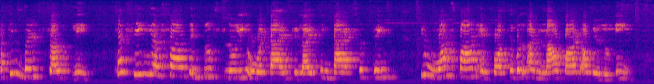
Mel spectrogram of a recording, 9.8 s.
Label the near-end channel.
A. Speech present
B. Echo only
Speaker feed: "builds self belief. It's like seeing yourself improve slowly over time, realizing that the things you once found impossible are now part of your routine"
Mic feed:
B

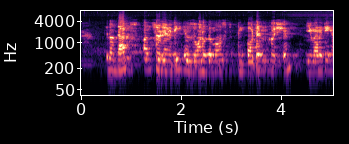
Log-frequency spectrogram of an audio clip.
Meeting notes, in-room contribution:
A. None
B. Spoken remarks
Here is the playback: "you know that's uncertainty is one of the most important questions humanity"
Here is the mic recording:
A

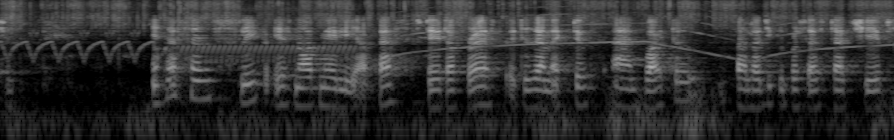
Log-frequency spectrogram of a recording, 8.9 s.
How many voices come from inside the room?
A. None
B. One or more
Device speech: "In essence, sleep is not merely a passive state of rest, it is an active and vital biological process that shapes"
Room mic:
A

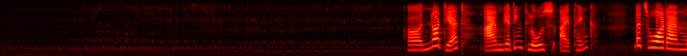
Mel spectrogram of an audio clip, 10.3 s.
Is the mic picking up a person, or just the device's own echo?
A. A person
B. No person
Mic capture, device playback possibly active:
A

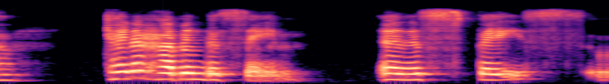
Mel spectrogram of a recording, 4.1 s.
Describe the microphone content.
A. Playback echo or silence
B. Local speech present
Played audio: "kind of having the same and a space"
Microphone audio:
A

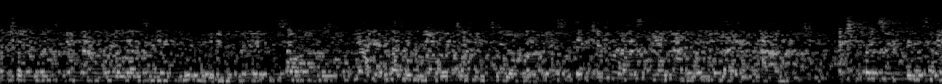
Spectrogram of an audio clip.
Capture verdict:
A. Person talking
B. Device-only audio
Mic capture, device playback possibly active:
B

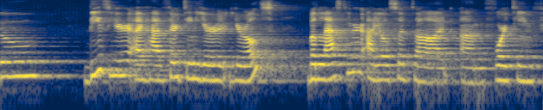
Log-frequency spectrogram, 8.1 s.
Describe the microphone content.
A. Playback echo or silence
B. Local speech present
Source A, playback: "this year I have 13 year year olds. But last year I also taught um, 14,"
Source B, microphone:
A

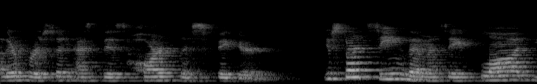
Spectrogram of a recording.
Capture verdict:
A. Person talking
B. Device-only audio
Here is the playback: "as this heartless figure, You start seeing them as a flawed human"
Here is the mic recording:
B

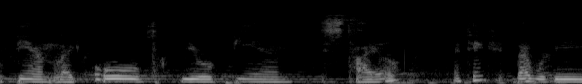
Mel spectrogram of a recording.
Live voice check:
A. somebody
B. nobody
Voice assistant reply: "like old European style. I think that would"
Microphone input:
B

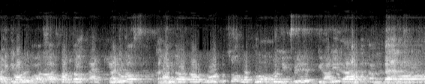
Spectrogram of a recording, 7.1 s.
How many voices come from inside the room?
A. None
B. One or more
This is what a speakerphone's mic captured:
B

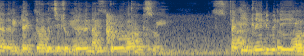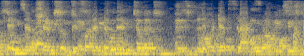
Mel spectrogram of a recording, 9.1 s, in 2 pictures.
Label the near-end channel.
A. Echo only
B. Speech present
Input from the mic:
B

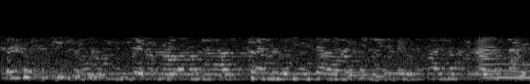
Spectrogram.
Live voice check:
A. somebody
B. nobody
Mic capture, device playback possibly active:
A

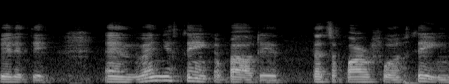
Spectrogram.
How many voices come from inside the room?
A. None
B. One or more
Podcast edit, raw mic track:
B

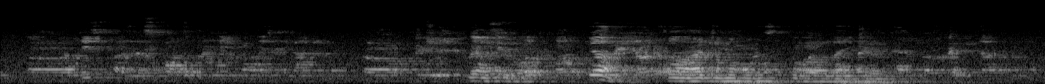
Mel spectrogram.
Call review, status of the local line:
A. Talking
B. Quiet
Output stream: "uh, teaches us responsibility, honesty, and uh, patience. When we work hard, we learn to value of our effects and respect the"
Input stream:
A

